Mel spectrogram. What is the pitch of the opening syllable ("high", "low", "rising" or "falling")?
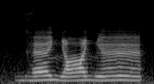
rising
